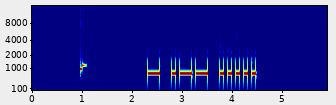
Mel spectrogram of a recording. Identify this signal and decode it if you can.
Morse code, heard as a keyed tone, about 15 wpm, 700 Hz. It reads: TW5
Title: Three Challenging Letter-Number Combinations 15wpm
